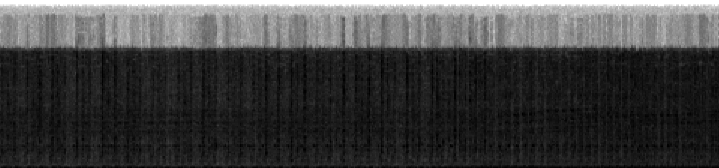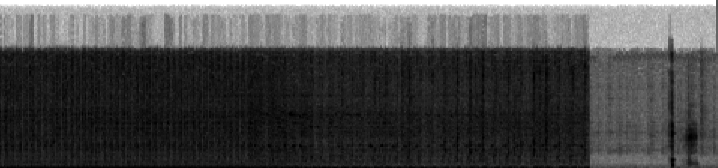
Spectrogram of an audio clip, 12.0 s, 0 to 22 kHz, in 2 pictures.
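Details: 2003 Harley Sportster 1200C after new ignition module fitted, in neutral: fires straight up into a loud, lumpy, steady idle with a brief rev, then cuts off cleanly; runs healthy.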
